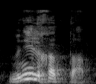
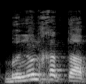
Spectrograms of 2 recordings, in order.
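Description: First: The word ibn ends in an i vowel. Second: The word ibn ends in a u vowel. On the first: The speaker calls it right. "а говоришь бни Аль-Хаттаб" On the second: The speaker calls it wrong. "Ты говоришь не бну Аль-Хаттаб"

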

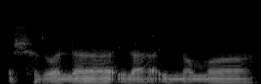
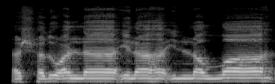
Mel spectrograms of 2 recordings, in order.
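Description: First: The phrase is said quietly. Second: The phrase is said loudly. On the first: Only the caller and those nearby hear it. "Потом произносит тихонько" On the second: Everyone is meant to hear it. "А потом громко"

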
